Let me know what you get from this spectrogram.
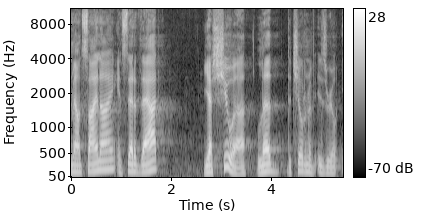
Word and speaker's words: Yeshua: There is this dude by the name of Yeshua. The English pronunciation of that word is Joshua, and it is also translated Jesus.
